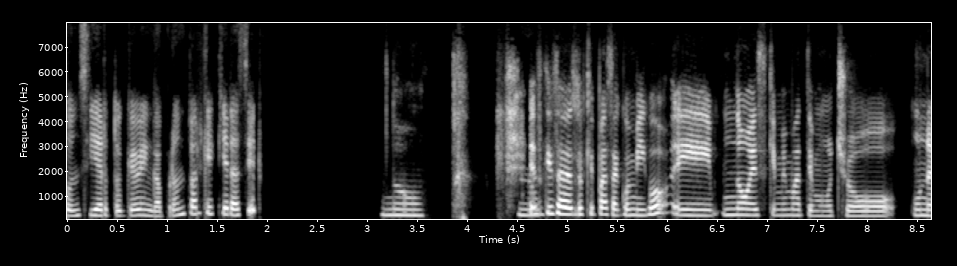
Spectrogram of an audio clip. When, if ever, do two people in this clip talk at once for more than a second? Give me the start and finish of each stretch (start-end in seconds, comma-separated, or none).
none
